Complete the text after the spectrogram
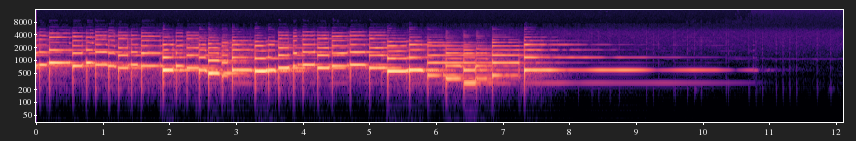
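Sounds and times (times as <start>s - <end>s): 
Irish mandolin playing in D major: 0.0s - 9.2s.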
